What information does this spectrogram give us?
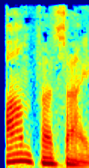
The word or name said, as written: omphacite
